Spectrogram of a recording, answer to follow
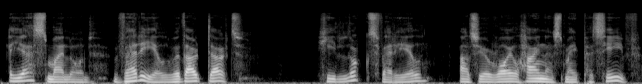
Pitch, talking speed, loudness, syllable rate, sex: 130 Hz, 160 wpm, -17 LUFS, 4.4 syllables/s, male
